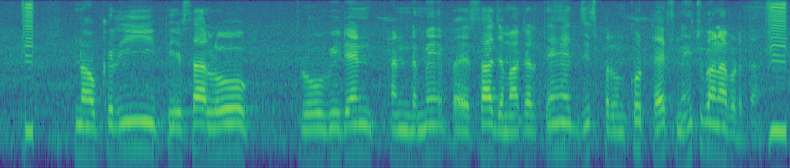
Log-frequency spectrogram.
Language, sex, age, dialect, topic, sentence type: Hindi, male, 18-24, Awadhi Bundeli, banking, statement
